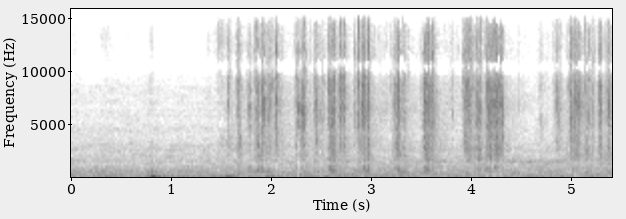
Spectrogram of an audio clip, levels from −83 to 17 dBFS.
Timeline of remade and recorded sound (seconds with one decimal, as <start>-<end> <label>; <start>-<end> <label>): 0.0-5.4 recorded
